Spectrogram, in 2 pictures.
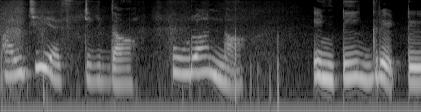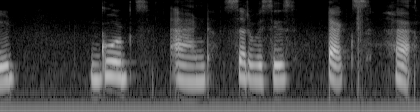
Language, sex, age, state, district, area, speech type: Punjabi, female, 18-30, Punjab, Fazilka, rural, spontaneous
